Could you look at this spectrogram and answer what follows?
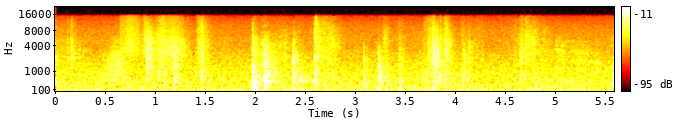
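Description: Knife or blade cutting through scored card panels of a chocolate box, a series of short, close scraping and slicing strokes at an irregular rhythm, with no talk.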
